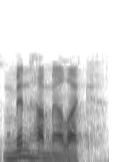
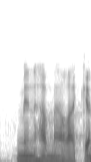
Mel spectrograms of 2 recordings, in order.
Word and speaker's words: Minha Melech: So there's only one stressed syllable in that whole unit, Minha Melech. And so, and in this case, the accent would be on the Meh of Melech.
